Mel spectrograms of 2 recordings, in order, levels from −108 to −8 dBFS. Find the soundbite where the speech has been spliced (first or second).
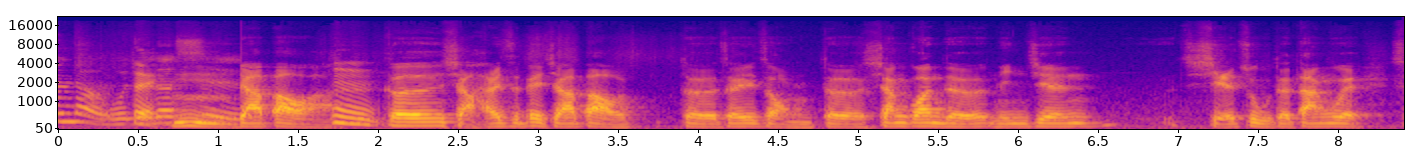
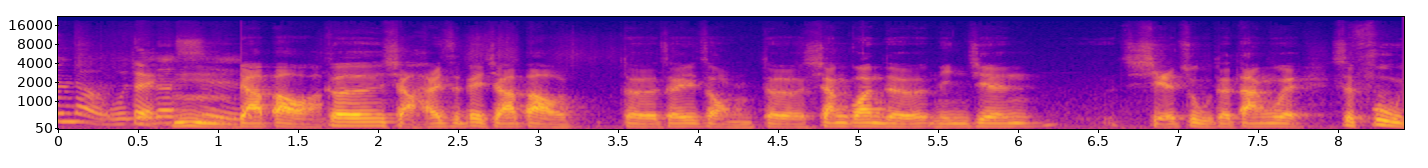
second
